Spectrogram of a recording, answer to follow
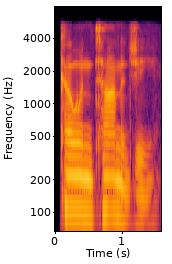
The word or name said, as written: Cohen-Tannoudji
